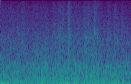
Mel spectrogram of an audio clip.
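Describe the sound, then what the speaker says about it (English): A train starts to move with a dense, steady low rumble and noisy hiss, fairly loud and continuous, with no voices. "The train started moving"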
